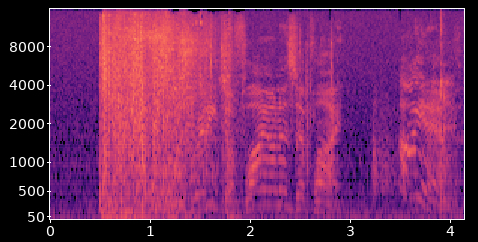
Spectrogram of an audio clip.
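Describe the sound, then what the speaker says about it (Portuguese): Gunfire in the battle game Apex Legends, a sharp burst of rapid shots and crashing impacts that starts abruptly, heard alongside someone talking over the action. "Tá dando esses tiros."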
